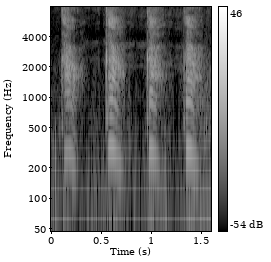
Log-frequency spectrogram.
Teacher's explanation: Sebutkan saja dia sedikit ada angin keluar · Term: huruf kaf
